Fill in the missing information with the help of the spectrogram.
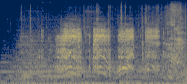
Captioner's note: crew member on radio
